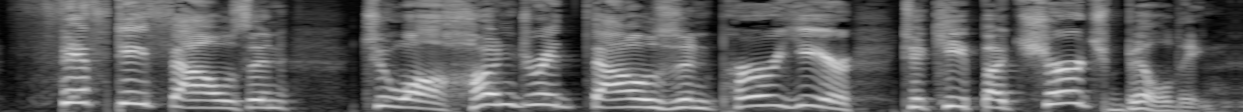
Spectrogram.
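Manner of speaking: slow, weighted repeat of the figure; slow emphatic repeat. Shown as a demonstration. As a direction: lean on each number slowly so it sinks in.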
